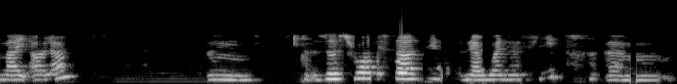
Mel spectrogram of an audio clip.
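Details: French woman with post-stroke aphasia after an ischemic stroke at age 22 in 2011; she was mute for 10 days, had a year of rehabilitation, spoke very badly even in French, and is still recovering; speaking English here.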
